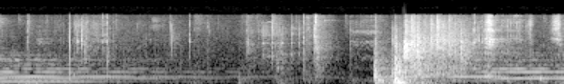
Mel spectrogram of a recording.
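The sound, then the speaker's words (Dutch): A dog shakes its head, its ears slapping in a quick, loud flurry about five seconds in, over a low steady hum, with softer thumps and rustles before it. “knallen met die oren altijd.”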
